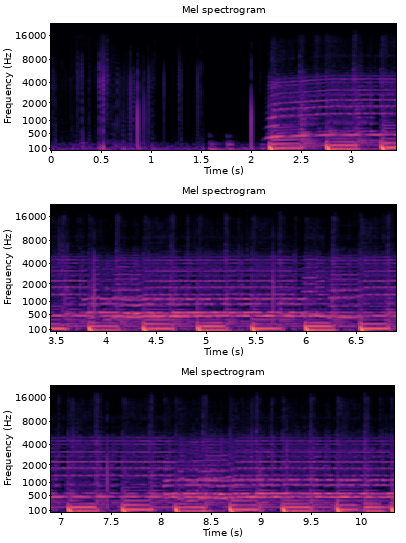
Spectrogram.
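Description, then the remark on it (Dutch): A vinyl record crackles and pops on its own for about two seconds, then music starts with a steady, even beat and sustained tones, with no voices. “Nou, ik, eh, ik ga de plaat opstaan. Ja, hij kraakt een beetje, zoals ik al zei.”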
